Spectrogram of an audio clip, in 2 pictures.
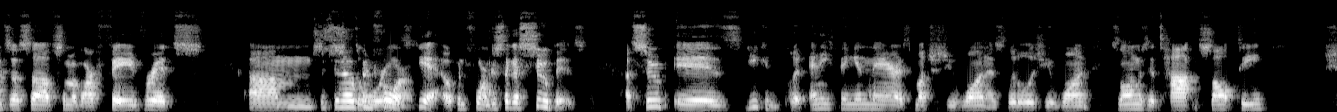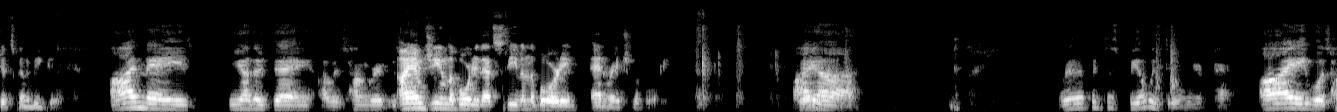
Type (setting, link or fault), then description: fault, poor sound quality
